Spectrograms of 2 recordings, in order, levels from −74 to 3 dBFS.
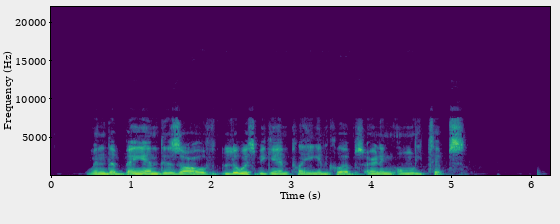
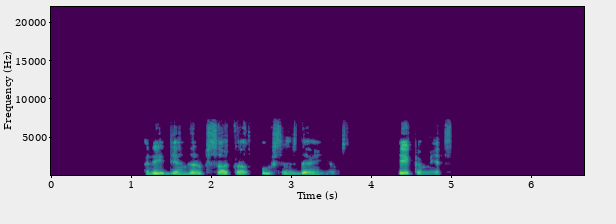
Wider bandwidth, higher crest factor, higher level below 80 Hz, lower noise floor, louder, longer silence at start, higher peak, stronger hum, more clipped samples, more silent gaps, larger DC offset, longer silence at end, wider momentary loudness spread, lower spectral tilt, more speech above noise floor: about the same, 7.8 kHz vs 7.6 kHz; about the same, 16 dB vs 20 dB; about the same, -56 dBFS vs -58 dBFS; second, -65 dBFS vs under -90 dBFS; first, -17 LUFS vs -21 LUFS; second, 0.45 s vs 1.2 s; about the same, -2 dBFS vs -4 dBFS; neither; neither; second, none vs 2.52-2.64 s, 3.75-4.35 s; neither; second, 1.1 s vs 1.65 s; second, 6 LU vs 15 LU; first, -6.5 dB/octave vs -5 dB/octave; second, 49 dB vs over 69 dB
